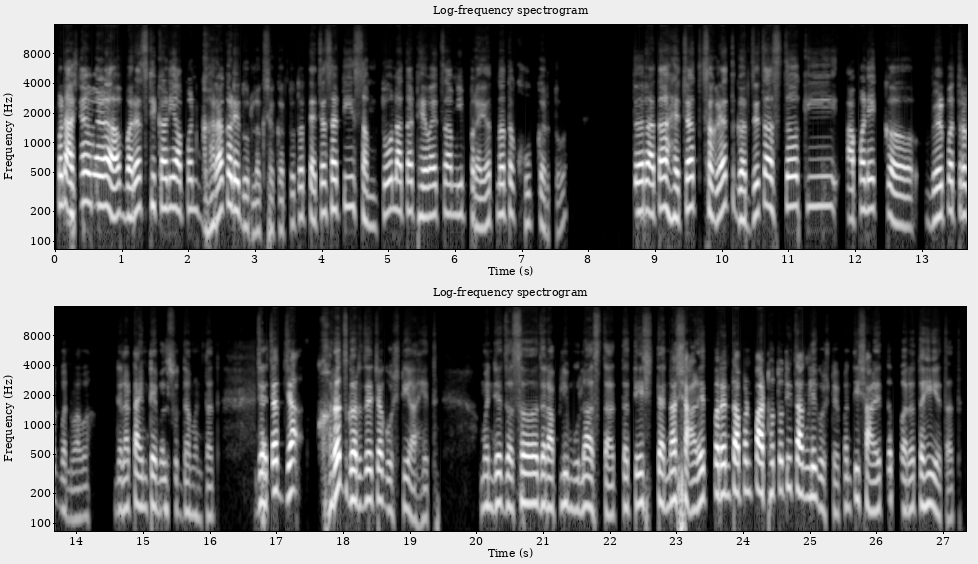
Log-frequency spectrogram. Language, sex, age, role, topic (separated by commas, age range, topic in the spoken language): Marathi, male, 45-49, guest, तुम्ही काम आणि घर यांचा समतोल कसा राखता?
